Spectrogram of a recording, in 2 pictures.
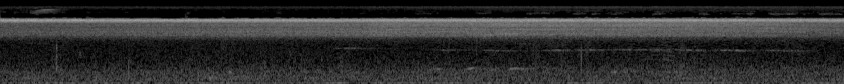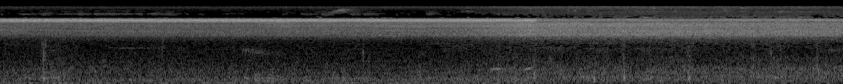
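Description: Rainforest insects droning: a steady high-pitched chorus that shifts slightly and gets a little quieter about 14 seconds in.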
